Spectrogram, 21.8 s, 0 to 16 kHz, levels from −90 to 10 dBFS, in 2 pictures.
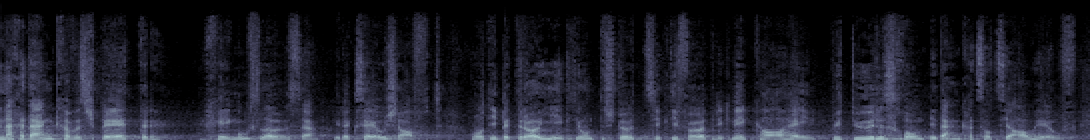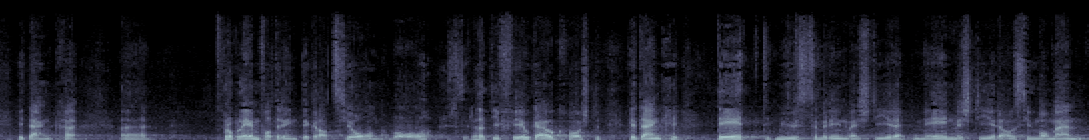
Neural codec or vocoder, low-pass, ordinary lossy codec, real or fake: vocoder, 44.1 kHz, 128 mel bands, Pupu-Vocoder; 14.4 kHz; AAC, 48 kbps; fake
